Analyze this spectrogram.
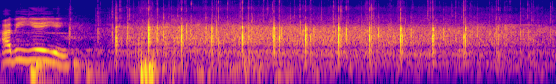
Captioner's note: audience applauding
